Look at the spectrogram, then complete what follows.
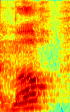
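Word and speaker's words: More: certain thomas ce marin pas moore attention vous n'avez pas de haut côte à côte c'est bien mort la prononciation description d'une ville la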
